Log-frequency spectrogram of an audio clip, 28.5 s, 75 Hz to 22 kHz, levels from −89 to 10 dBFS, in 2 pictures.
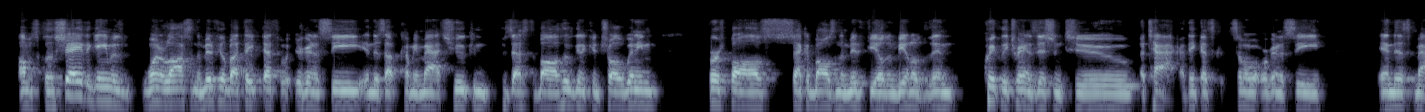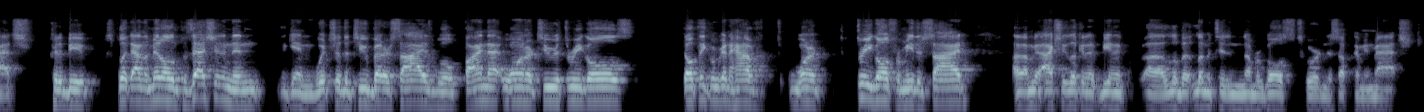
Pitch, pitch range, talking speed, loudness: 120 Hz, 105-130 Hz, 255 wpm, -25 LUFS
